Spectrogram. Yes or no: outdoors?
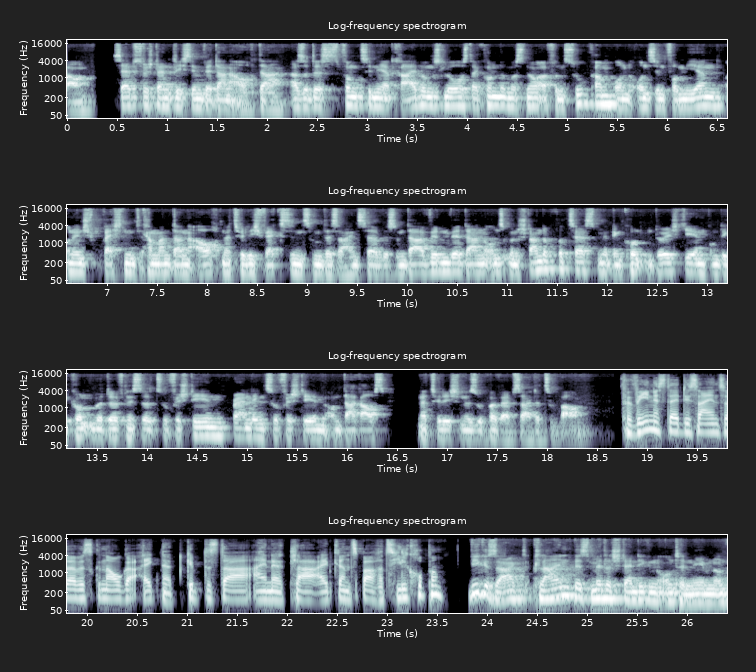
no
